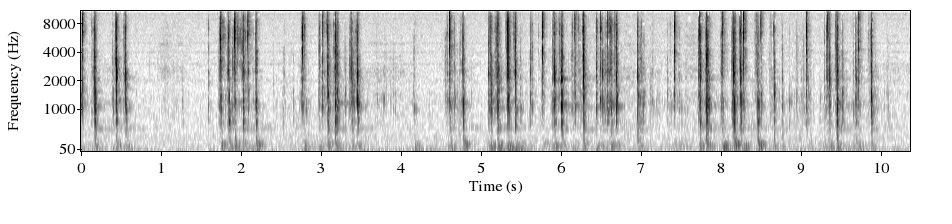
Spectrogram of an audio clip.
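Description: Long dark nails and fingertips click the round plastic keycaps with chrome rims on a plastic and metal typewriter-style RGB mechanical keyboard. Quick clusters of sharp, bright clacks with soft low thuds beneath come in uneven bursts with short pauses between. Each click stops almost instantly, over a faint steady background hiss.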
